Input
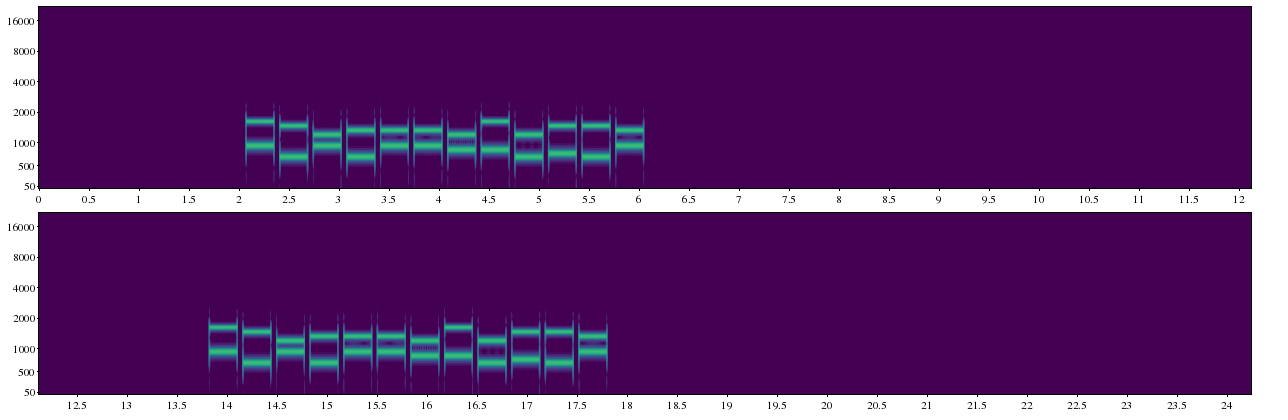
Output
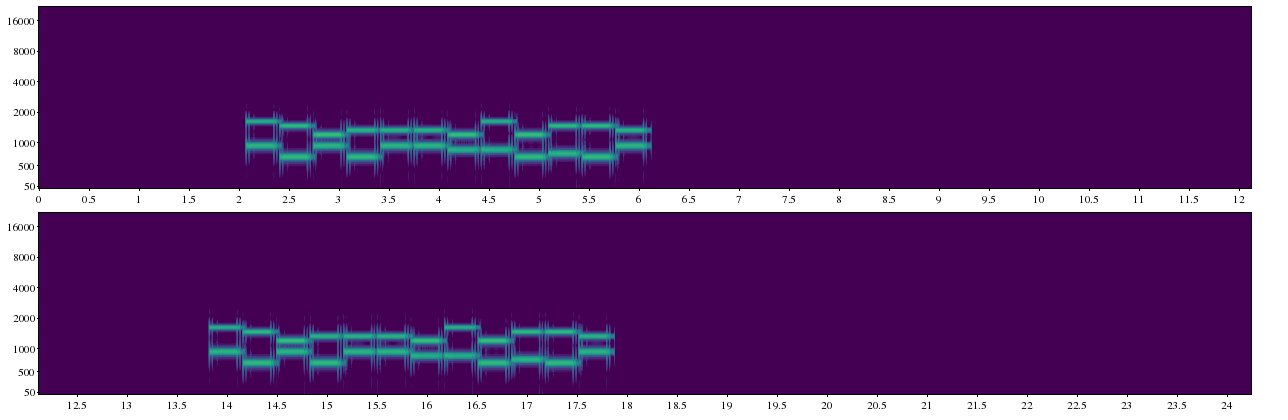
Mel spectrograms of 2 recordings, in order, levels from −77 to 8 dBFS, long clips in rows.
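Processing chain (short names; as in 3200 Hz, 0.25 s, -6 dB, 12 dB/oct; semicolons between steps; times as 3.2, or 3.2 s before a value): notches 50/100/150/200 Hz; early reflections 29 ms -4.5 dB, 78 ms -16.5 dB; gain -4 dB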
